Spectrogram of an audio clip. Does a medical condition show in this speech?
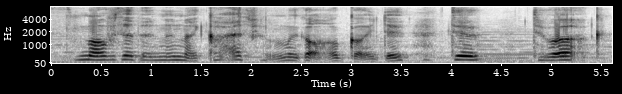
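Yes: cerebral palsy; communication difficult.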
